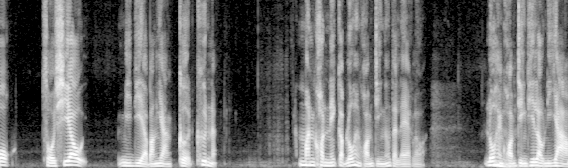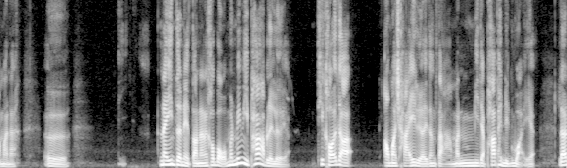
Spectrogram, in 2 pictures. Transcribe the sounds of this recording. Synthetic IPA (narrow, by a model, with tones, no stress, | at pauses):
lo˥˩k̚ | soː˧t͡ɕʰi˥˩əw | miː˧di˧ɐ˧baː˧ŋjaː˨˩ŋkɤː˨˩t̪̚kʰɯ˥˩nʔa˨˩ | ma˧nkʰɔ˧nːe˦˥kːa˨˩p̚loː˥˩k̚hɛ˨˩ŋkwaː˧mt͡ɕi˧ŋt̪a˥˩ŋt̪ɛː˨˩ɾɛː˥˩k̚lɛ̰˦˥wʔa̰˨˩ʔ | lo˥˩k̚ɦɛ˨˩ŋkʰwaː˧mt͡ɕi˧ŋt̪ʰiː˥˩ɾa˧wni˦˥jaː˧mːa˧na˦˥ | ʔɤː˧ | na˧jʔi˧nt̪əː˧ne˨˩t̪ːɔː˧nːa˦˥˩kʰa˦˥wbɔ˨˩wa˥ma˧ma˥˩jmiː˧pʰaː˥˩p̚lɤː˧jlɤː˧jʔa˨˩ʔ | t̪ʰiː˥˩a˦˥wkaː˥˩t͡ɕa˨˩ | ʔa˧wmaː˧t͡ɕʰa˦˥jɾɯː˦a˧jt̪a˨˩ŋt̪a̰ː˨˩ŋma˧nmiː˧t̪ɛː˨˩pʰaː˥˩pʰːɛ˨ndi˧nwa̰˨˩˦jʔa̰˨˩ | lɛː˦˥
